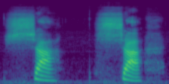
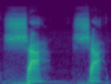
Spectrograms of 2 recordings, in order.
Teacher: The S-I-Y combination makes the sh sound in Tagalog.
